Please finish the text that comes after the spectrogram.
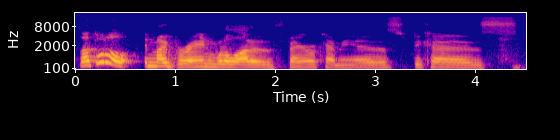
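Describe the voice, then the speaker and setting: A woman's voice: mid-range voice, measured pace, lo-fi sound. Woman explaining casually on video call. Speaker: book discussion guest. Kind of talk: casual chat. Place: living room at home, on a video call.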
